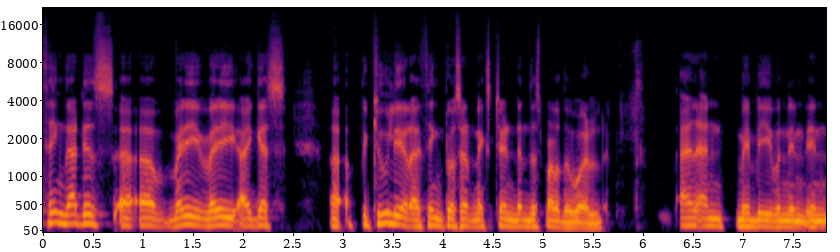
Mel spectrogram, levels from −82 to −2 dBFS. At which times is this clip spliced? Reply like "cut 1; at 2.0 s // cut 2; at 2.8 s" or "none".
none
